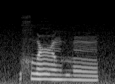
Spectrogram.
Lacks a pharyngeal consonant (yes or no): no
